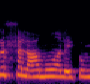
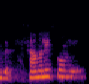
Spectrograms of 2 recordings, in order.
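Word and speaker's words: السلام عليكم: एक छोटी सी बात आपके साथ, हम लोग अस्सलामु अलैकुम को सही प्रोनाउंस नहीं करते। अस्सलामु अलैकुम, अस्सलामु अलैकुम का मतलब है आप पर खुदा की सलामती हो। हम लोग बिला सोचे समझे हम अस्सलाम वालेकुम ऐसे भी बोलते हैं,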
